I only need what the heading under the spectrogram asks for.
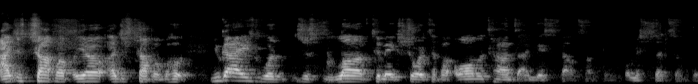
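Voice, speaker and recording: A man talks in an animated tone at a very fast pace. His loudness swings widely. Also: hardly any pauses. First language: not English. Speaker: podcast host. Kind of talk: casual chat. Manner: halting.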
